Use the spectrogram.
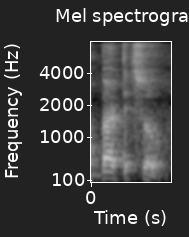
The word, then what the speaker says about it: Bartitsu: Nós podemos levar algumas coisas em consideração, como a própria pronúncia do termo Bartitsu em inglês, que soa algo como Bartitsu.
